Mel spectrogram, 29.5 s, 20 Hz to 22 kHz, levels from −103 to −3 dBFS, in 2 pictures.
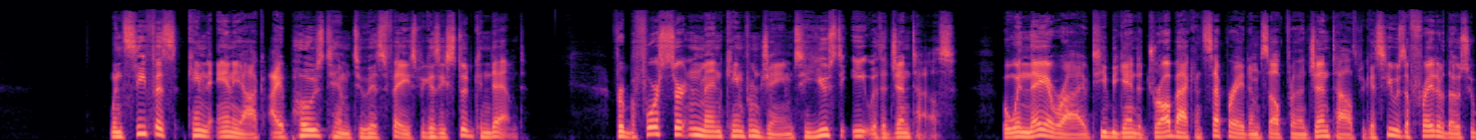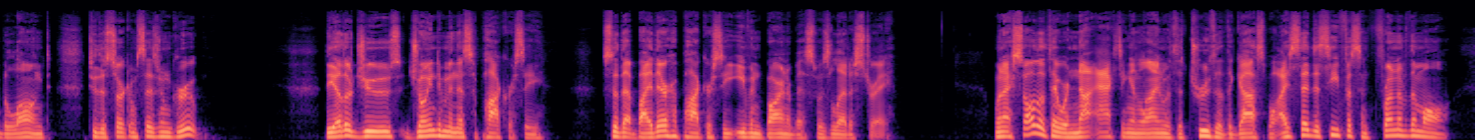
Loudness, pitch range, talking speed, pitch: -26 LUFS, 110-145 Hz, 200 wpm, 120 Hz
